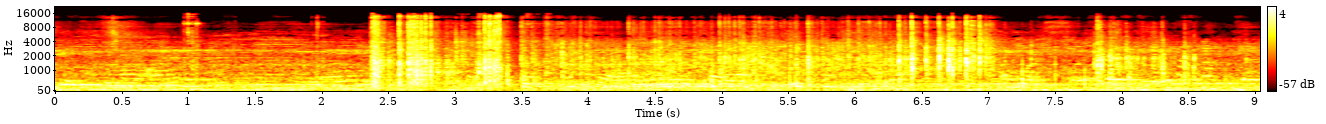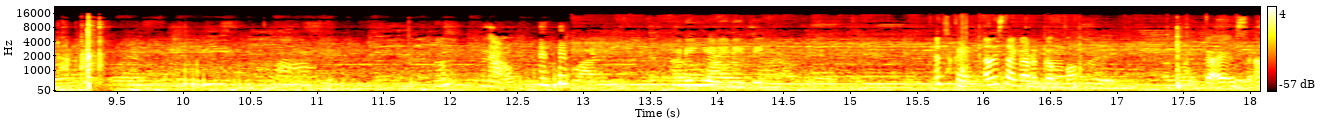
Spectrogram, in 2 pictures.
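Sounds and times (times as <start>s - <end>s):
background music: 0.0s - 18.0s
coin inserted into machine: 2.3s - 9.6s.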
